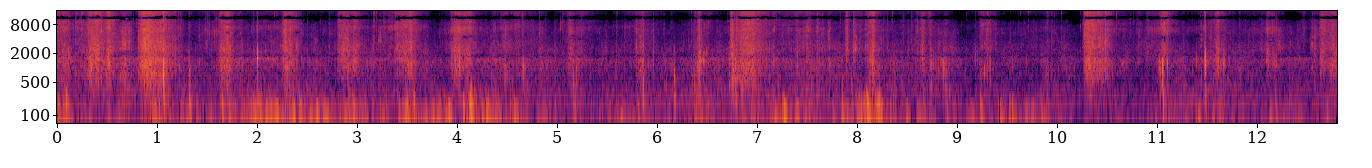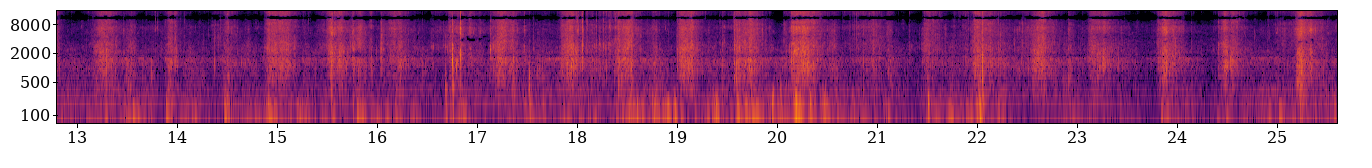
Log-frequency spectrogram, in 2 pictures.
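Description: Footsteps crunch through dry leaves at a steady walking pace.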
